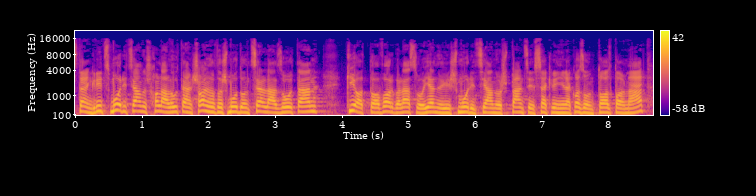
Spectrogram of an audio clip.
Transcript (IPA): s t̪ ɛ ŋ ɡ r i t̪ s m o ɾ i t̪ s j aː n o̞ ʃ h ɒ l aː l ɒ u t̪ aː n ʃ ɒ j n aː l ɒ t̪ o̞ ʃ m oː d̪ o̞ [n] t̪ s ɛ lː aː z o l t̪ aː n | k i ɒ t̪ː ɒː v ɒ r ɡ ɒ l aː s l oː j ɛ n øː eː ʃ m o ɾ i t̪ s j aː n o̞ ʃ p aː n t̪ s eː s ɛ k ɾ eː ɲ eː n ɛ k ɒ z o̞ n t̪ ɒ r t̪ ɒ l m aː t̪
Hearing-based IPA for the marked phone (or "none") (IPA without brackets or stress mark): n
